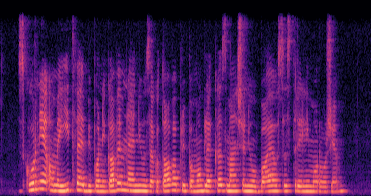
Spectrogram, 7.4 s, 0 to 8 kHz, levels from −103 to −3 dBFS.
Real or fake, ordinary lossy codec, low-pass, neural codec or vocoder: real; none; 7.2 kHz; none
